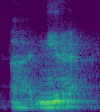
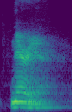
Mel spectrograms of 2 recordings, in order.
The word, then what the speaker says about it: Neria: Nira, did I pronounce that right? Nira, Oh, Neria? Neria.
